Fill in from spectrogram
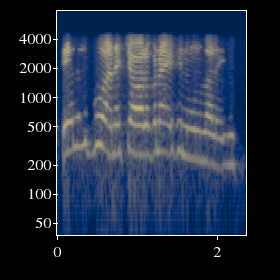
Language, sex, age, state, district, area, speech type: Punjabi, female, 18-30, Punjab, Moga, rural, conversation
